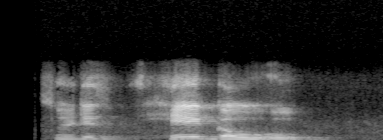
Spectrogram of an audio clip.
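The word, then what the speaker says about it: गौः: He gauhu is the form. When visarga is there after aukara, then it should be pronounced like hu. So it is he gauhu. It's not he gohu.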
